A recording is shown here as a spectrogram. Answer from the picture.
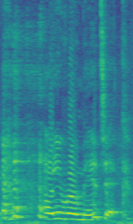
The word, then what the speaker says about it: aromantic: Aromatic is like when something smells good. So explain that one to me. – Maybe. No, I said that wrong. It's actually aromantic.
